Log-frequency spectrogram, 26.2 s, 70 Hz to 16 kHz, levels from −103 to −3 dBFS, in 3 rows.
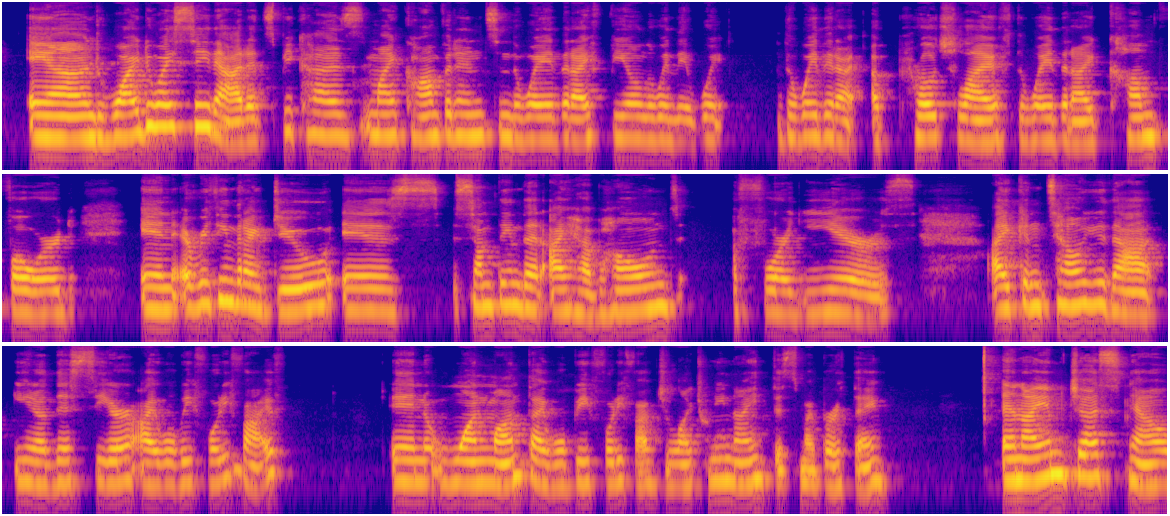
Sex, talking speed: female, 165 wpm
